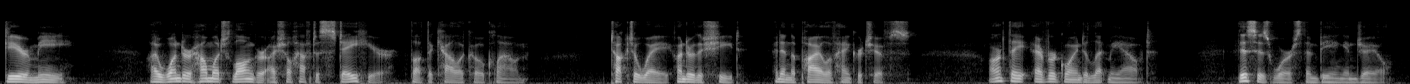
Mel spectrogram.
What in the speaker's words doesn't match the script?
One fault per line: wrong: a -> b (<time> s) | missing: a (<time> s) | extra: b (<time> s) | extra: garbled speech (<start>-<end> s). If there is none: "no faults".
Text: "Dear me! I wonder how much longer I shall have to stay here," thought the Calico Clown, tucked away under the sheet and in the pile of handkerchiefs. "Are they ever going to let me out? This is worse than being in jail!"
wrong: Are -> Aren't (9.9 s)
